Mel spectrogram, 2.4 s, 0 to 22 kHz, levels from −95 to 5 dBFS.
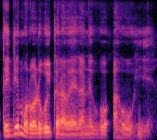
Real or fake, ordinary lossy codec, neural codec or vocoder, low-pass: fake; none; vocoder, 44.1 kHz, 128 mel bands, Pupu-Vocoder; none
